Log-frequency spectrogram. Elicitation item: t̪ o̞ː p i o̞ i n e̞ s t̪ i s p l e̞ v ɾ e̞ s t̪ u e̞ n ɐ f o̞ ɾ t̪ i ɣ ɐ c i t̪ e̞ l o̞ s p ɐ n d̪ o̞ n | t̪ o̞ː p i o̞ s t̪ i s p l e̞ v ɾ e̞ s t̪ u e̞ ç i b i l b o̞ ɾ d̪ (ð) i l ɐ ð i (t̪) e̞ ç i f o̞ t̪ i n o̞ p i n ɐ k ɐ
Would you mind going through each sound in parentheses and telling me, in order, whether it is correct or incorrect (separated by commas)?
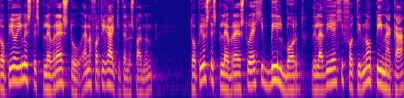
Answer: correct, incorrect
